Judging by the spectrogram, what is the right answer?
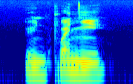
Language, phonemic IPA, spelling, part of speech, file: French, /pwa.ɲe/, poignée, noun, Fr-poignée.ogg
- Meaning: 1. handful (amount held in hand) 2. handful (a small number) 3. handshake 4. grip (part of an object someone grips) 5. handle (of a door, drawer, suitcase), hilt (of a sword)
